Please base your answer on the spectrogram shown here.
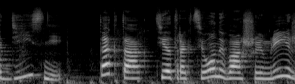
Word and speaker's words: Disney: Який вимовляється не Дісней, а Дізні.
